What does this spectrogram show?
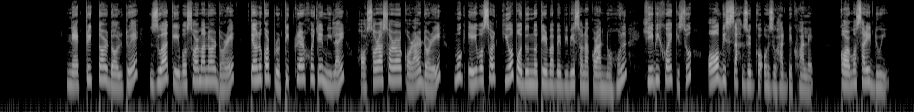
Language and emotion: Assamese, disgusted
